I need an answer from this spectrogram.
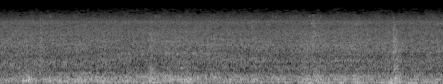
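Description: Class S9 diesel multiple unit running along the track, heard from inside the driver's cab: a steady rumble of engine and running noise with an even hiss over it.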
